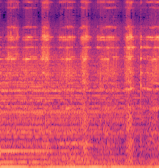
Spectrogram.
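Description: A radio sound effect of a hand file rasping on an iron chain link, in even back-and-forth strokes about three a second. The tail of a music bridge fades out in the first half second.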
